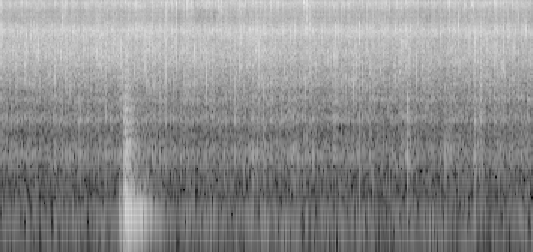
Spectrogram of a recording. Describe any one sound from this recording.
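Onions sizzle and crackle in hot oil in a pot.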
